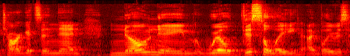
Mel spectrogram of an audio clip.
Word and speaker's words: Dissly: And then no-name Will Dissly, I believe is how it's pronounced, I believe is technically classified as a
